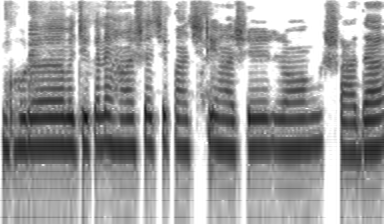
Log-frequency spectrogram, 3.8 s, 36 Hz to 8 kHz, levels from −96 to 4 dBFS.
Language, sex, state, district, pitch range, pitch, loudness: Bengali, female, West Bengal, North 24 Parganas, 225-235 Hz, 230 Hz, -17 LUFS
